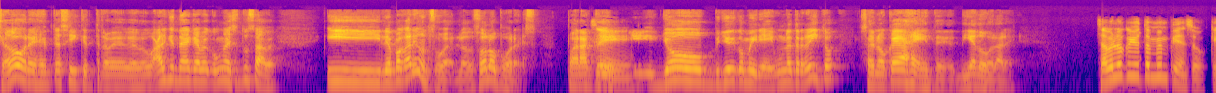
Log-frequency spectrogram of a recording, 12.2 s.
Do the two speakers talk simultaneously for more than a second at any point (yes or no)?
no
